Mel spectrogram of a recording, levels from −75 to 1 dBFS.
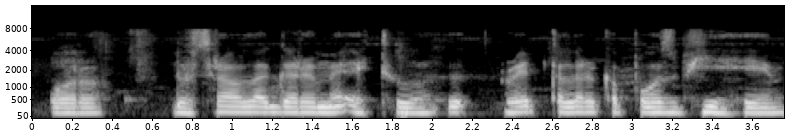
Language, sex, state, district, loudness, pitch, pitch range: Hindi, male, Arunachal Pradesh, Longding, -15 LUFS, 135 Hz, 130-140 Hz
